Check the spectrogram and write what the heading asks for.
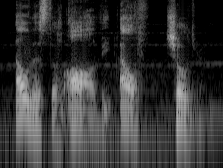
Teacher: the stress is on the first syllable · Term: trochaic tetrameter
